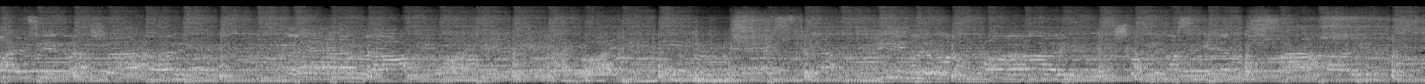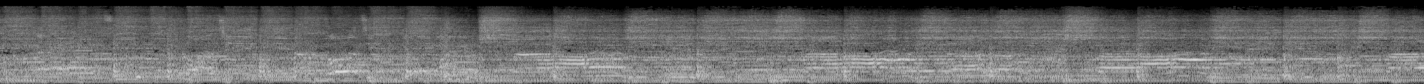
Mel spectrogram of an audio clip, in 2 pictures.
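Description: Live rock band playing: a singer's voice over electric guitars, bass guitar and drum kit.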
